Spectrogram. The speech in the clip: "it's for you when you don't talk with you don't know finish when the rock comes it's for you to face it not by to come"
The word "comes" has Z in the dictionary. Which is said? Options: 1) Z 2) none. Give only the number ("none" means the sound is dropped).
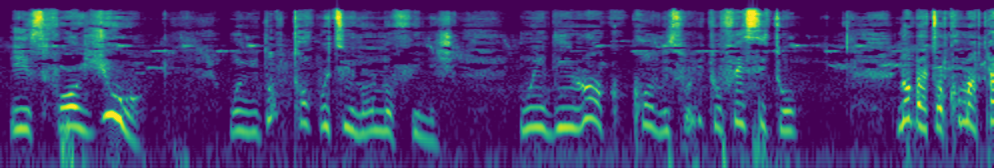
2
